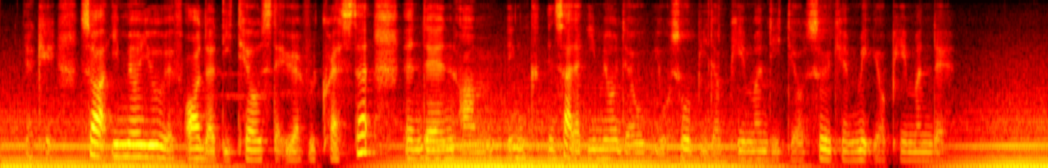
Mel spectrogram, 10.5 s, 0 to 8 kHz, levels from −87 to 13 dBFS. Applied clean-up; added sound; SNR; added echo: none; Engine / Car; 0 dB; none.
